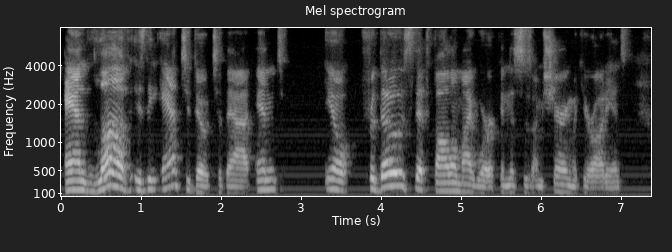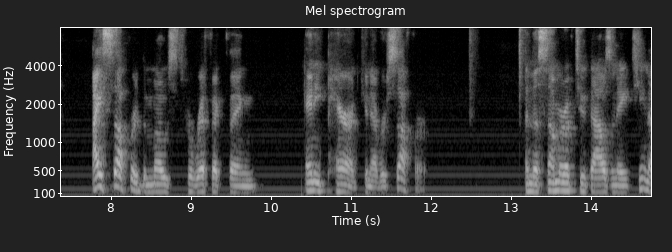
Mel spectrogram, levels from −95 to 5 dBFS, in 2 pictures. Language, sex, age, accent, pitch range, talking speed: English, male, 40-59, American, 105-165 Hz, 165 wpm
